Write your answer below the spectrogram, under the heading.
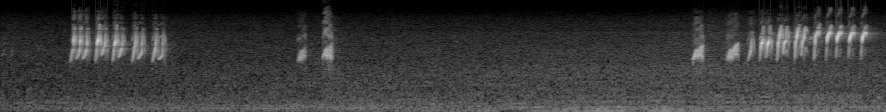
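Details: Flamboyan in full voice, used as a lure to make other birds respond: rapid bursts of very high, sharp chattering pulses, a short pair of notes mid-way, then a longer fast trill at the end, over quiet background hiss.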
